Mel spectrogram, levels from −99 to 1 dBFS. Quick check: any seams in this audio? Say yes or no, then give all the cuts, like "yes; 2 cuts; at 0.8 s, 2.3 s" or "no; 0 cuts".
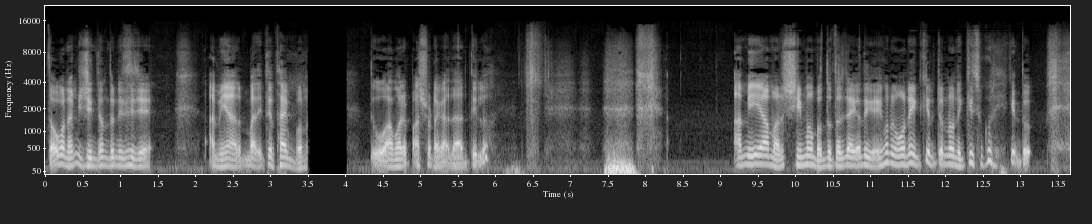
yes; 1 cut; at 3.6 s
